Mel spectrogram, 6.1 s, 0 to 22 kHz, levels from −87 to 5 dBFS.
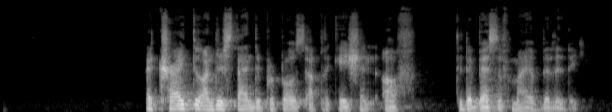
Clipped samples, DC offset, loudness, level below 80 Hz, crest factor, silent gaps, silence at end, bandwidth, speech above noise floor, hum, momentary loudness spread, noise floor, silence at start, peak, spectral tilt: under 0.1%; under 0.1%; -20 LUFS; -54 dBFS; 20 dB; none; 0.35 s; 15.5 kHz; 63 dB; none; 13 LU; -82 dBFS; 1.45 s; -2 dBFS; -6 dB/octave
